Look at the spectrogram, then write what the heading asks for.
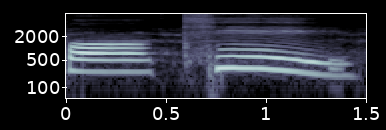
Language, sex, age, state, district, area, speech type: Odia, female, 18-30, Odisha, Puri, urban, read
